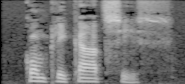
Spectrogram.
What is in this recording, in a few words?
"complicaties", Dutch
